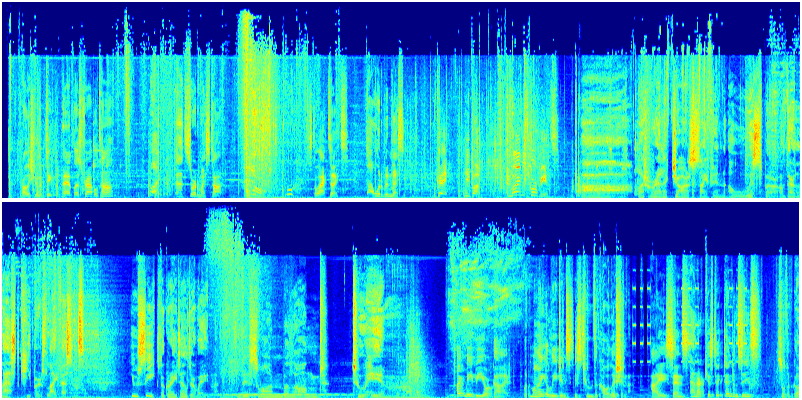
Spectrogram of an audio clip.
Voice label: Video Game, en-AU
